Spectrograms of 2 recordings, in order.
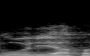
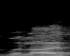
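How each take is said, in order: First: The middle sounds like 'lee-ya', as Go-lee-yath. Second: The middle sounds like 'lie', as Go-lie-ath. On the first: "മലയാളത്തിൽ ഗോലിയാത്ത് എന്നാണ് നമ്മൾ പലപ്പോഴും പറയുന്നത്" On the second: "ഇംഗ്ലീഷിൽ അതിൻ്റെ ഒരു ഉച്ചാരണം"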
